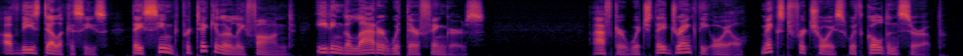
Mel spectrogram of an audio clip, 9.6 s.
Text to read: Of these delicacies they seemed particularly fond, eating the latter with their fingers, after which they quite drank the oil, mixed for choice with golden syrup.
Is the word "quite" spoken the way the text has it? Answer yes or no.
no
